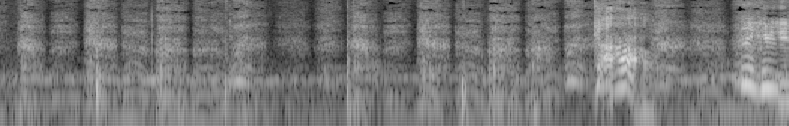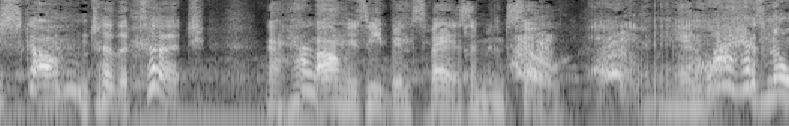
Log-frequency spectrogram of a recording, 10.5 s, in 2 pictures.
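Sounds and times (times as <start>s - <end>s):
ragged laboured breathing: 0.0s - 10.5s
speech: 4.2s - 10.5s.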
